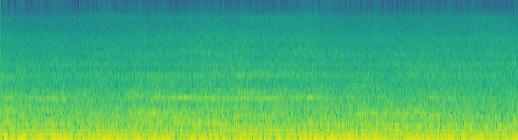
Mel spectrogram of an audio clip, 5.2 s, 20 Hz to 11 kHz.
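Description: Hanshin 9300 series electric train running along the platform, a steady deep rumble of wheels and running gear with a faint steady whine above it.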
